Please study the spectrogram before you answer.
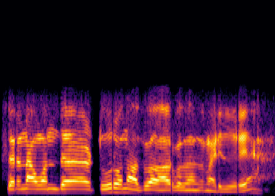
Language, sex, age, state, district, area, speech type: Kannada, male, 30-45, Karnataka, Belgaum, rural, conversation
